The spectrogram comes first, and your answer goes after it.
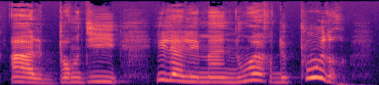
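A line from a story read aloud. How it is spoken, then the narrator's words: Man exclaiming. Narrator (French): s'écria l'homme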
